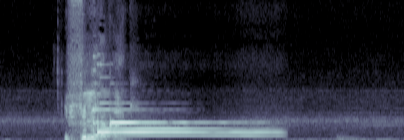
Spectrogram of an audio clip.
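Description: An electronic chime: a sharp onset followed by a single held pitched tone of about two seconds that cuts off abruptly.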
